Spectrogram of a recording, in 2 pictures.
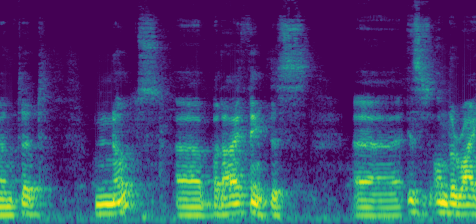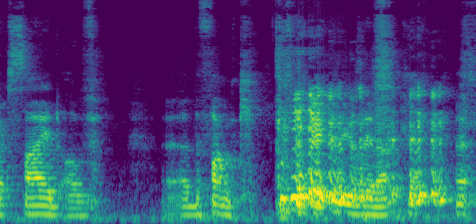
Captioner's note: laughter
